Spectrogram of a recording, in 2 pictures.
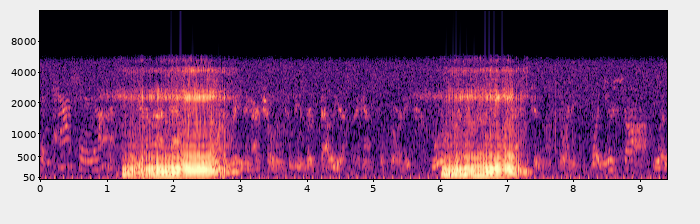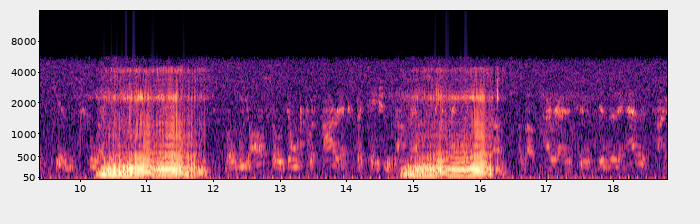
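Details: Adult man (boyfriend) snoring loudly: regular rattling snores on each in-breath, about 13 a minute, with quieter breathing between.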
